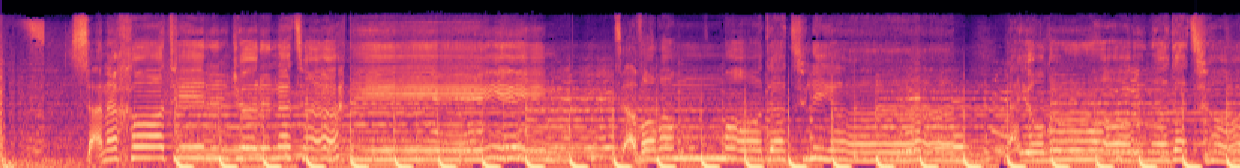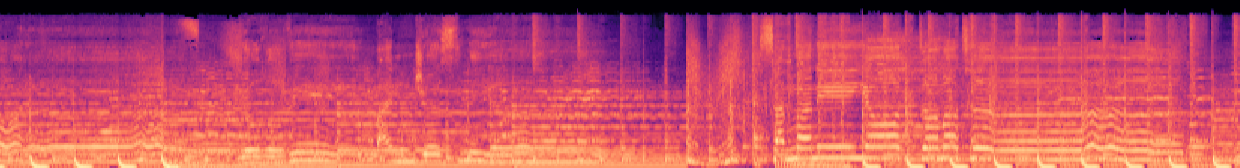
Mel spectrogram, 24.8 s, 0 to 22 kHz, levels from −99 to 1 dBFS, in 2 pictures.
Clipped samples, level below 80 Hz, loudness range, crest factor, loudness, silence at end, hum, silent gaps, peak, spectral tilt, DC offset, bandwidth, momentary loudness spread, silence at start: under 0.1%; -14 dBFS; 3 LU; 10 dB; -11 LUFS; 0 s; none; none; 0 dBFS; -5.5 dB/octave; under 0.1%; 15.5 kHz; 5 LU; 0 s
